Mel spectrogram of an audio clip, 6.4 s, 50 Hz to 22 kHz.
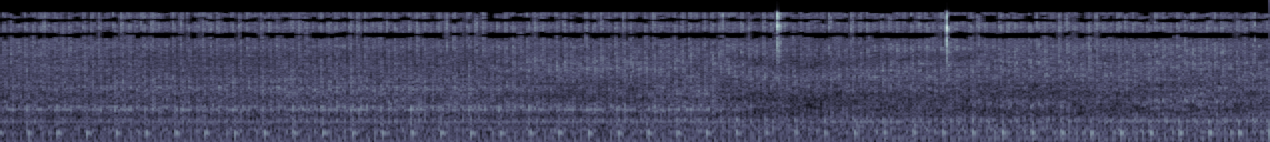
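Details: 20+ year old John Deere 555 bulldozer, sat for many years, found with a dead battery (0.25 V), then started: steady diesel idle with an even chuffing beat around a hundred per minute, no knocks or misses; runs fine.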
